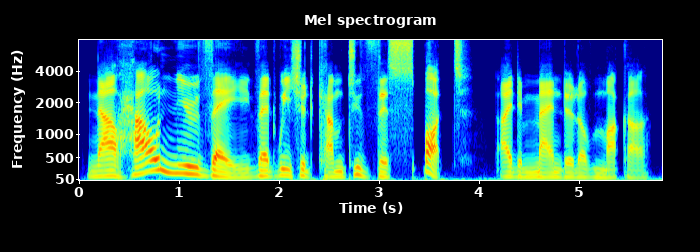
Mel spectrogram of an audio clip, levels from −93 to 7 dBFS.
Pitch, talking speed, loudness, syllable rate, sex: 115 Hz, 155 wpm, -20 LUFS, 3.3 syllables/s, male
